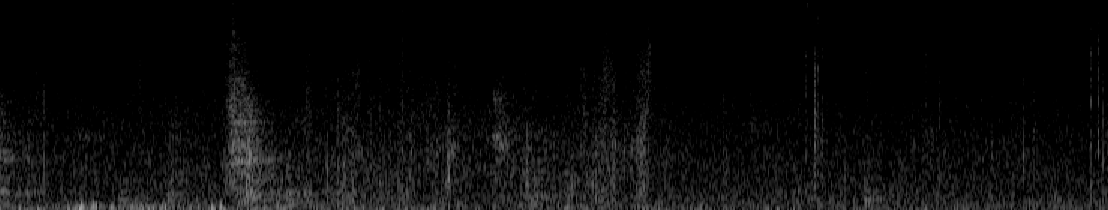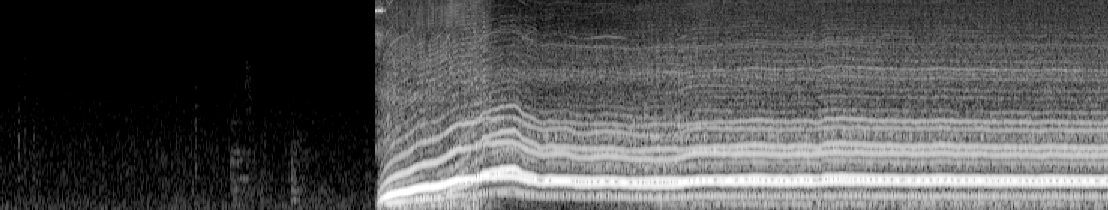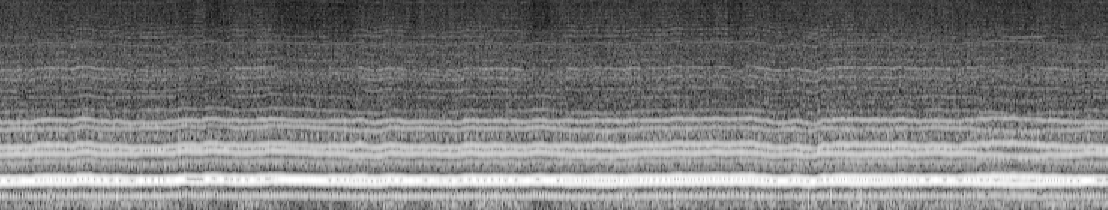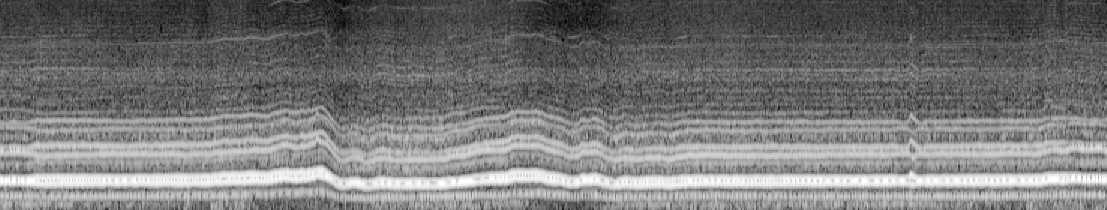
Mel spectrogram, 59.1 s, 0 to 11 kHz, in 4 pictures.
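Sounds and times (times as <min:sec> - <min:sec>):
drone propellers whining: 0:19.8 - 0:59.0.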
